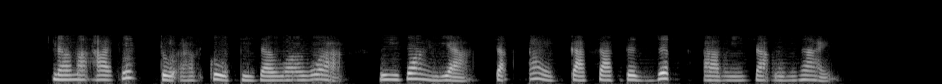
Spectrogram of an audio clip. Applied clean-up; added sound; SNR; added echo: neural separator model SepFormer WHAMR!.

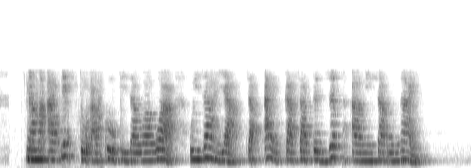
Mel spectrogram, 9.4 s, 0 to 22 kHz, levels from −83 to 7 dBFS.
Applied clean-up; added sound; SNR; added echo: neural separator model SepFormer DNS4.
